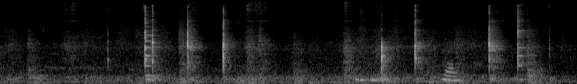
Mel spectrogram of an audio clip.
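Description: Grilled chicken being turned in a pan, a spatula clacking and scraping against the metal in a run of sharp irregular knocks over a low background, close, with a brief spoken word.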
